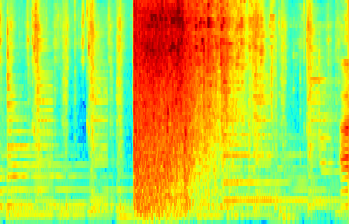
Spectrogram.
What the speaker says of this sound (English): James had crashed into Thomas.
